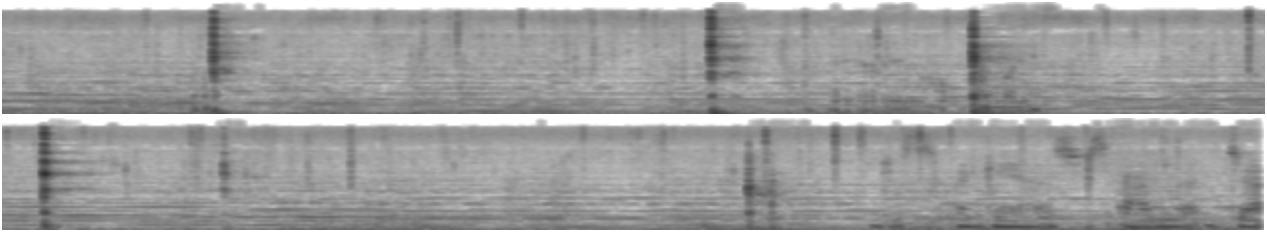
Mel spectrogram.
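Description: Yellow summer squash and Vidalia onion softly sizzling in a pan, with several sharp clacks of a stirring utensil spaced a second or two apart over a quiet, steady fry.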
